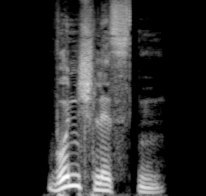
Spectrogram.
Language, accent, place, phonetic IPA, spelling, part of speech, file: German, Germany, Berlin, [ˈvʊnʃˌlɪstn̩], Wunschlisten, noun, De-Wunschlisten.ogg
- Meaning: plural of Wunschliste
